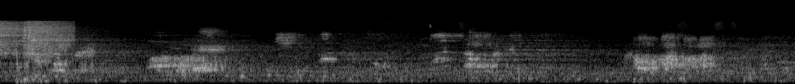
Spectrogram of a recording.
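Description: Voices of a crowd chatter in the background of a large echoing hall.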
